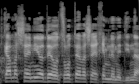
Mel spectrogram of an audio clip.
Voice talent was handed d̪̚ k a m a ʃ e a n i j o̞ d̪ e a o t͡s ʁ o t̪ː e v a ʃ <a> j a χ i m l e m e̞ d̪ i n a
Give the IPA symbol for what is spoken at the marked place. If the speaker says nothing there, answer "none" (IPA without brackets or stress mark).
a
